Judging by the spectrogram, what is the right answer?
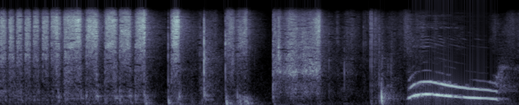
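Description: A glass and resin art pumpkin is sanded by hand, quick rapid scratchy strokes followed by a few slower rubs, close and fairly loud, ending with a brief high whine.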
